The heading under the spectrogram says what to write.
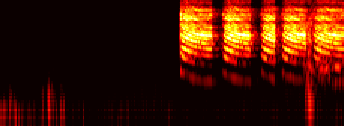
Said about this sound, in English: He used to have, every time something would happen, he would take out the air horn and just use it. And then he got lazy and didn't want to open it up anymore.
